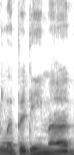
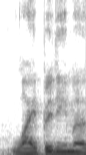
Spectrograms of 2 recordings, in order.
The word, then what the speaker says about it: lipedema: is it is wrong most experts say lipedema though lipedema is also an acceptable pronunciation and in the beginning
